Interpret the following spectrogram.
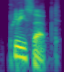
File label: "precept", American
